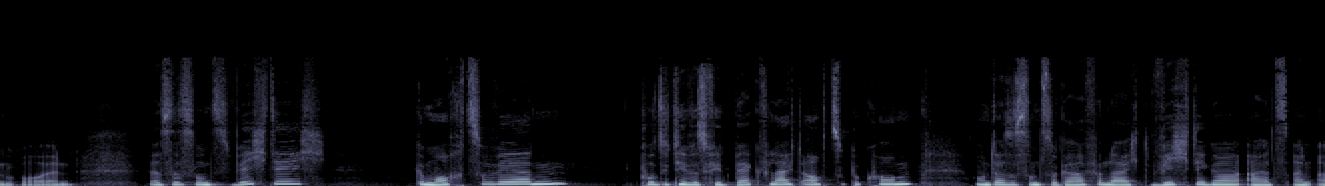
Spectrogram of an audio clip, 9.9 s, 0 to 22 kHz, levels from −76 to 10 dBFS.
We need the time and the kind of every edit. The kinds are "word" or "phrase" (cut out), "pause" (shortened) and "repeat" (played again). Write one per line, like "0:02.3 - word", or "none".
none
